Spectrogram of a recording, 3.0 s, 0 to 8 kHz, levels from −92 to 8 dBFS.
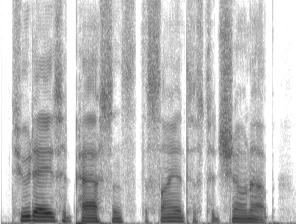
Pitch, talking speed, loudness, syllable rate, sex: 115 Hz, 205 wpm, -19 LUFS, 5.2 syllables/s, male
